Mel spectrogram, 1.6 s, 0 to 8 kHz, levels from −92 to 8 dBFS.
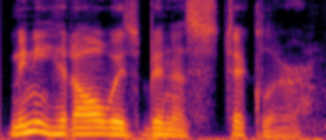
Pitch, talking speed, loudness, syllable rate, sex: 130 Hz, 220 wpm, -14 LUFS, 5.9 syllables/s, male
